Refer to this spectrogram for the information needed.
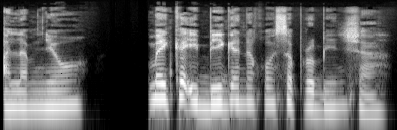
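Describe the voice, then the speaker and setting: A woman playing a haughty older matriarch in an audio drama, sly and scornful, with a measured, insinuating manner. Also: lowish voice, warm tone, no room sound, clean studio sound, close to an everyday voice.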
